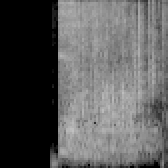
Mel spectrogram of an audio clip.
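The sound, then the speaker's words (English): A loud, wet, sputtering fart, recorded with a microphone held to the buttocks, lasting about a second, with a crackly, bubbly texture that starts abruptly after silence and trails off at the end. “My God, it's so wet.”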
